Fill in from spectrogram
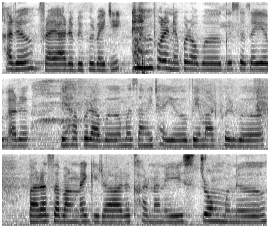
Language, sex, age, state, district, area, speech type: Bodo, female, 18-30, Assam, Baksa, rural, spontaneous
